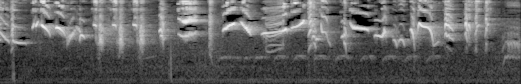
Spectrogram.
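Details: Fighting song of an Oriental magpie-robin, used to provoke rival males into displaying and spreading their tails. A busy stream of clear whistles, upward slurs and scratchy chips follows a lower drawn-out opening note.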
